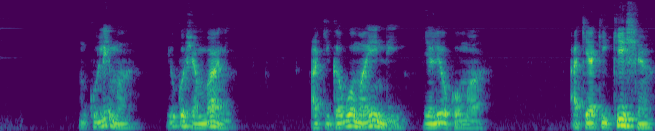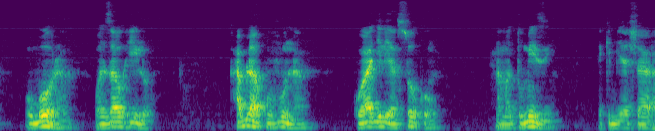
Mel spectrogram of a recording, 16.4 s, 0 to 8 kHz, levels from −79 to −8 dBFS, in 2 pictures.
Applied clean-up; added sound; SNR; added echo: none; none; none; none.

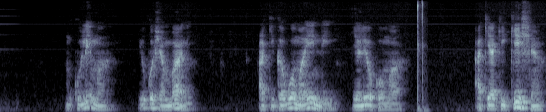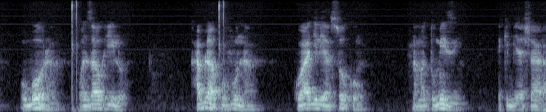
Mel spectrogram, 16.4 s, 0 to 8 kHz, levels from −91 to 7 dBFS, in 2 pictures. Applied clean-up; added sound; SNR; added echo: none; Finger snapping; 13 dB; none.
